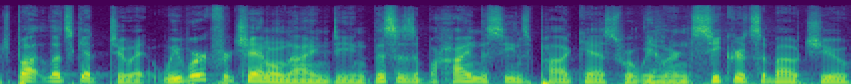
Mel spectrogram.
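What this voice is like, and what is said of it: Raspy voice, sounds like a cold. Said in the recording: “his voice doesn't sound ... adequate ... You sound like you have a cold. ... a little raspy this week”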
